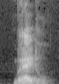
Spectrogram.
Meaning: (noun) bridle; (verb) inflection of breidelen: 1. first-person singular present indicative 2. second-person singular present indicative 3. imperative
- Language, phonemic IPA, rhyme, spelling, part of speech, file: Dutch, /ˈbrɛi̯dəl/, -ɛi̯dəl, breidel, noun / verb, Nl-breidel.ogg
